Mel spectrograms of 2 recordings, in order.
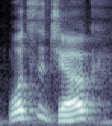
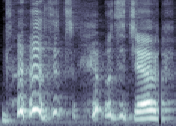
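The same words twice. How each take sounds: First: Louder and higher, baffled; puzzled question. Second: Slow, laughing through the words. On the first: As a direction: ask it straight, puzzled. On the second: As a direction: laugh as you ask it again. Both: Real, not acted.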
